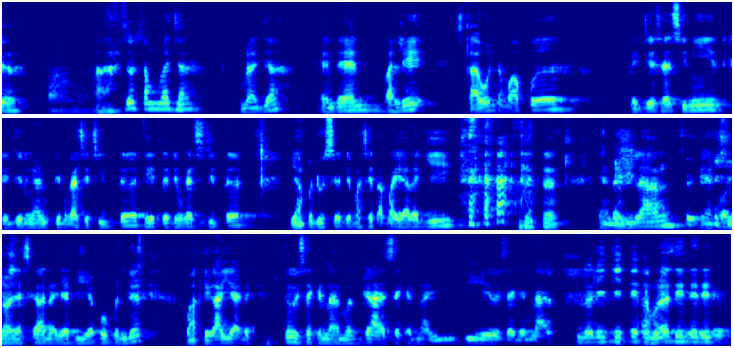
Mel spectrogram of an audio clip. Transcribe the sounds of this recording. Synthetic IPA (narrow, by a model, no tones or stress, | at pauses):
ə | asosamabəlad͡ʒahlah | bəlad͡ʒa | ɛ̰ndɛnba̰lɪʔ | sə̥t̪aʊnt̪a̰ʔbapə | kərd͡ʒəsajasinikəd͡ʒədəŋãnt̪imakasiht͡ʃint̪ət̪iɾit̪ət̪imakasit͡ʃint̪əjaŋpədusədəmasɪht̪aʔbajaʔlaɡi | jaŋdahilaŋjaŋkonɔɲasə̥kaɾanaʔd͡ʒadiapəbəndə | wakəɾajaʔ̚dət̪usajəkənalməɡasajəkənalidɪlsajəkənaləlolit̪it̪ət̪məloit̪it̪ət̪i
